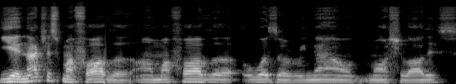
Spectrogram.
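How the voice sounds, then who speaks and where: A man with a New York accent speaks at a moderate pace in a fairly low voice. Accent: New York City. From Brooklyn, New York (East New York). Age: 40s. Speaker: former prisoner and justice advocate. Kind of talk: interview. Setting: live stream. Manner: halting, with frequent repetitions.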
